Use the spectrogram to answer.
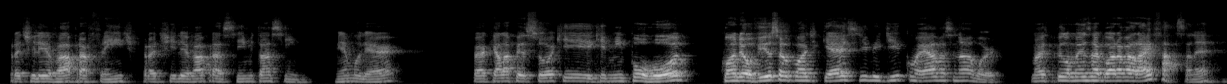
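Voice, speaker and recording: A man's voice: fairly high pitch, fairly bright tone. A Brazilian man telling personal stories casually as a podcast guest, often repeating words and checking in with the listener. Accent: Brazilian Portuguese. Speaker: podcast guest, affiliate marketer. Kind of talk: casual personal storytelling in an interview. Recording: echoey room, distant from the mic.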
